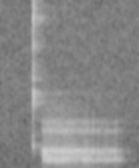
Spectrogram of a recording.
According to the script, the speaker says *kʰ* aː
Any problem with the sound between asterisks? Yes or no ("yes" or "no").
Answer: no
